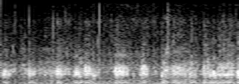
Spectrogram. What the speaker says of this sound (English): this video is going to be very loud with ducks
